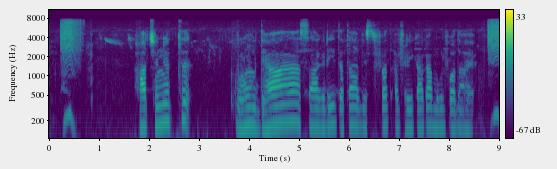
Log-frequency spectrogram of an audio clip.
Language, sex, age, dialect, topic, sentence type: Hindi, male, 25-30, Kanauji Braj Bhasha, agriculture, statement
